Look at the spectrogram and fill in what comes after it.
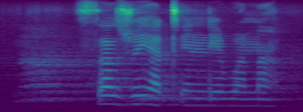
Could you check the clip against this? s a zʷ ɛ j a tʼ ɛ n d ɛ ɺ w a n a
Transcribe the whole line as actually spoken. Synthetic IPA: s a zʷ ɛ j a tʼ ɛ n d ɛ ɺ w a n a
